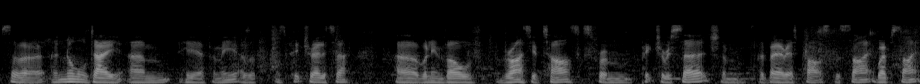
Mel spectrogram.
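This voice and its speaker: A man speaks with a very deep, low pitch and fairly even intonation. His pace is fairly quick, with light background noise behind him. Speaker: picture editor at a news website. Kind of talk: interview answer. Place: booth.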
